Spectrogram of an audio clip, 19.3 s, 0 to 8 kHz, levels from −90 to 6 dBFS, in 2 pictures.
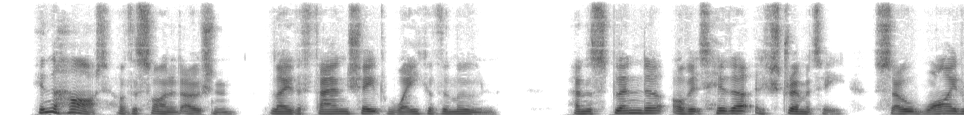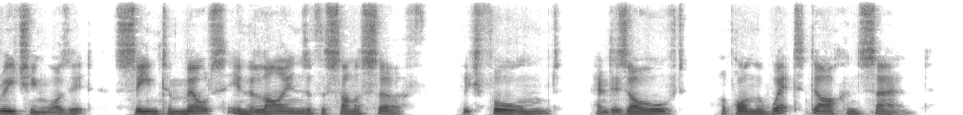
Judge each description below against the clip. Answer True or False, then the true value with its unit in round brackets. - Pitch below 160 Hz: True (135 Hz)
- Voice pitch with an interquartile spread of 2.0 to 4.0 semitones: True (2.5 semitones)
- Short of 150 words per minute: True (140 wpm)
